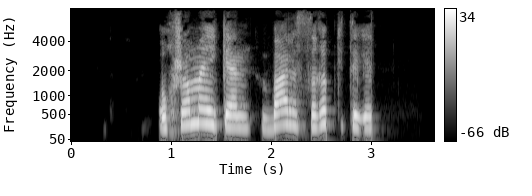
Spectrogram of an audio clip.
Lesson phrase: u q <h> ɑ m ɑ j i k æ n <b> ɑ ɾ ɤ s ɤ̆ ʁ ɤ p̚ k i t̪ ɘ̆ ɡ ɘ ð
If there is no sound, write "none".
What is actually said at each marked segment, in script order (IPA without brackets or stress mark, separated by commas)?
ʃ, b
